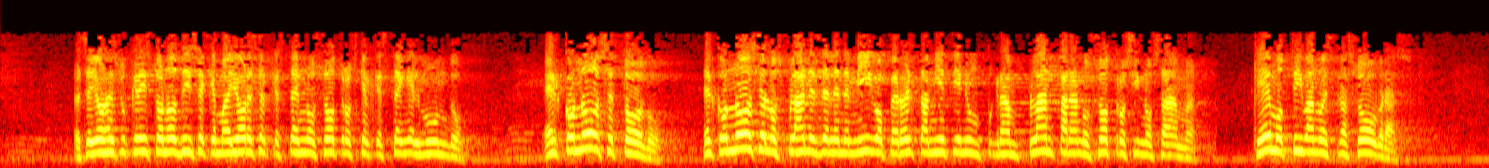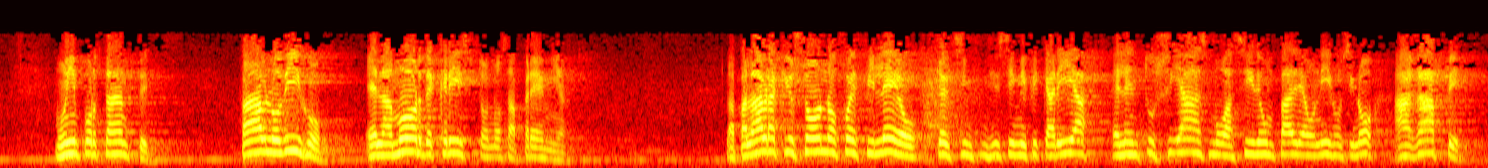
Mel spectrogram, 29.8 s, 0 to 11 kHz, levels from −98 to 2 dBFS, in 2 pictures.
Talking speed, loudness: 150 wpm, -19 LUFS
